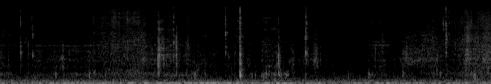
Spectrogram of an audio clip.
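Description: Close-up eating of rotisserie chicken: irregular soft chewing and smacking clicks over a low steady hum.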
